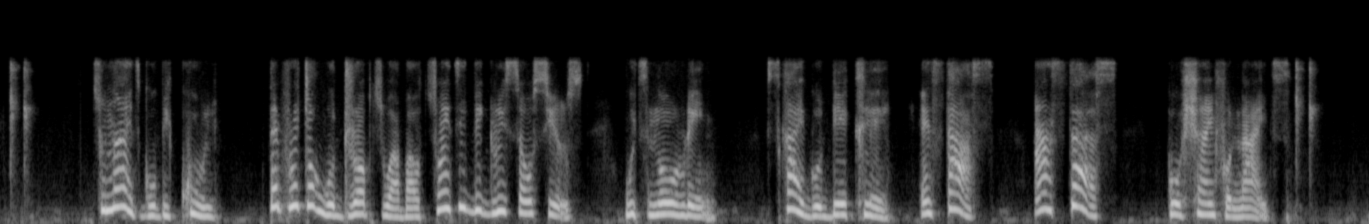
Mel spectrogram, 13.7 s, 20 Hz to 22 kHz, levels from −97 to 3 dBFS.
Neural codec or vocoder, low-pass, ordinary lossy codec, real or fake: codec, 16 kHz, 4 kbps, FreqCodec, smaller model; 7.2 kHz; Opus, 24 kbps; fake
